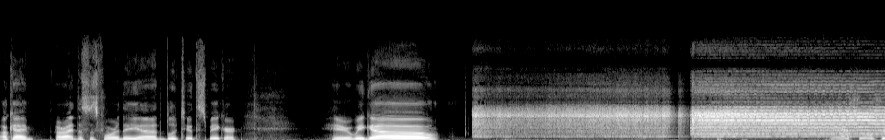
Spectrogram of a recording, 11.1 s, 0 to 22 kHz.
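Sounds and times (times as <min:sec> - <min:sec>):
speech: 0:00.0 - 0:03.3, 0:04.1 - 0:06.0, 0:10.7 - 0:11.0
giveaway prize wheel spinning and clicking: 0:05.9 - 0:11.0.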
